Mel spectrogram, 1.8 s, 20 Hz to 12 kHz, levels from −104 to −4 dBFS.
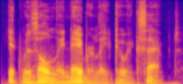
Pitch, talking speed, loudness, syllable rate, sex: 85 Hz, 195 wpm, -18 LUFS, 6.1 syllables/s, male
